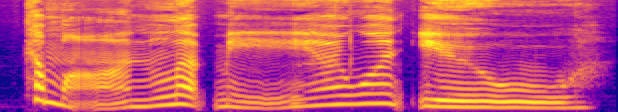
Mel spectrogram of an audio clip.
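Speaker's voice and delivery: high, pleading whine, drawn out at the end; slow pleading whine; whining. A narrator's reading. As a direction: beg like a desperate child. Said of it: "I whine".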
